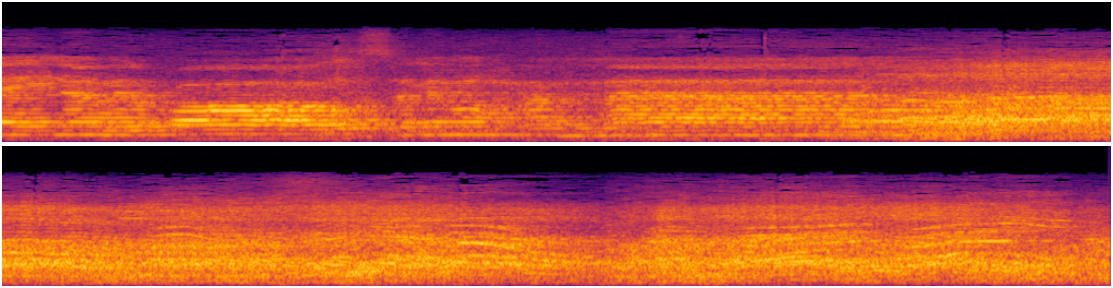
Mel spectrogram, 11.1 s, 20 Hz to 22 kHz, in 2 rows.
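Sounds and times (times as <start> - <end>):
man chanting: 0.0 - 4.8
mass of voices chanting: 0.7 - 11.0.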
